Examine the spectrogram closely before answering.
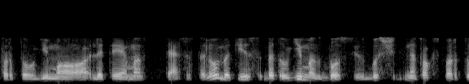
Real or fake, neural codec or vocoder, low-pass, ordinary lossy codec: fake; vocoder, 44.1 kHz, 128 mel bands every 512 samples, BigVGAN v2; 3.6 kHz; MP3, 32 kbps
